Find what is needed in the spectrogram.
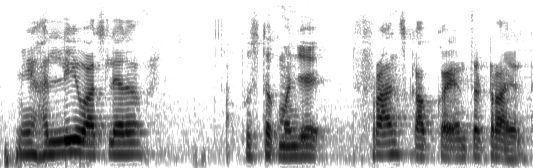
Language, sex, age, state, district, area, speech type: Marathi, male, 30-45, Maharashtra, Nanded, rural, spontaneous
